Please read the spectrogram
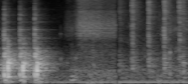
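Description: A kitchen utensil knocking and scraping against a glass mixing bowl while whipped cream is added to a strawberry mixture. About one and a half seconds in comes a run of quick clinks as the mixture starts to be stirred.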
